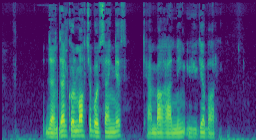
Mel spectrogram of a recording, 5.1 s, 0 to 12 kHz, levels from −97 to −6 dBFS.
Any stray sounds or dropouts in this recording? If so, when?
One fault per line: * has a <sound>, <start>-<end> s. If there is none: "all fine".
* has a dropout, 1.1-1.2 s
